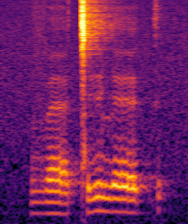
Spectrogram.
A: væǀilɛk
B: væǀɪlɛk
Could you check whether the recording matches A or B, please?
B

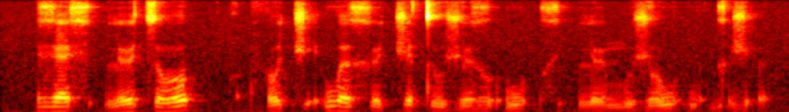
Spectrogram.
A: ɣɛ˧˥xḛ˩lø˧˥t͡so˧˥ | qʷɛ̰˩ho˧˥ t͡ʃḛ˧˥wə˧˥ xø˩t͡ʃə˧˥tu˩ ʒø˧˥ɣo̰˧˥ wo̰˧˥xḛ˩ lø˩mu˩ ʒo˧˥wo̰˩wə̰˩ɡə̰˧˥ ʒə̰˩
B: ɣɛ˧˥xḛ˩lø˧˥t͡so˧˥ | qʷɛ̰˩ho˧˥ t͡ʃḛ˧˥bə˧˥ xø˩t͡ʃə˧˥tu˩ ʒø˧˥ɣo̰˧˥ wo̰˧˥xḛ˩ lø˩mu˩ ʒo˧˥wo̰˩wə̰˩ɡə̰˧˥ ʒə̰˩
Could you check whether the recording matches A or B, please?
A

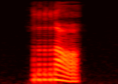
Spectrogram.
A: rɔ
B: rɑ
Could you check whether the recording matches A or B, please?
B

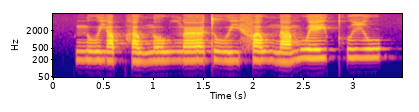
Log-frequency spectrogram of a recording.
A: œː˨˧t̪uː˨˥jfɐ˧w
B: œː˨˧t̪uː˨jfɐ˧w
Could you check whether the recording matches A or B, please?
B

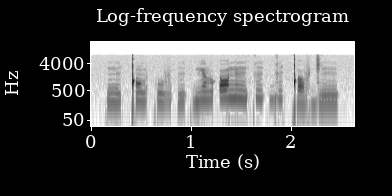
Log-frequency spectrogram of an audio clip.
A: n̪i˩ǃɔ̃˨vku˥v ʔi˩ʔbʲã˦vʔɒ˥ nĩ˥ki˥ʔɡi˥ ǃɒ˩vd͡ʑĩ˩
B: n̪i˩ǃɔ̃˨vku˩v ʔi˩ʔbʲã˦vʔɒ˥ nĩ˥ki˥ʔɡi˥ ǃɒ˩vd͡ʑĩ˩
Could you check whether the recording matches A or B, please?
B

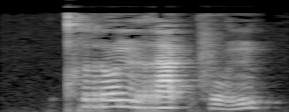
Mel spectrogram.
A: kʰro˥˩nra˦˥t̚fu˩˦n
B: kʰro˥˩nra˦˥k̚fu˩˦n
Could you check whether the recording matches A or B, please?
B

